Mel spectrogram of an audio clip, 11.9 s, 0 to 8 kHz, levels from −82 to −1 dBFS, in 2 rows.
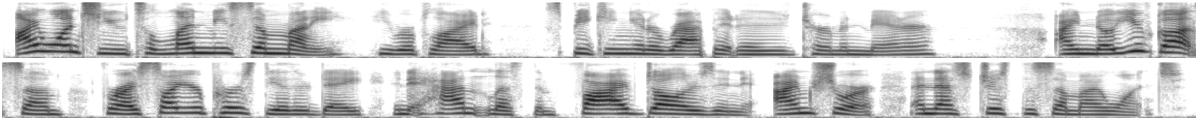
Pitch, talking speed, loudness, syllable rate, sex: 225 Hz, 240 wpm, -19 LUFS, 5.7 syllables/s, female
